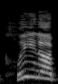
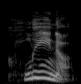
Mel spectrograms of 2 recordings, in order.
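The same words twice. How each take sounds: First: The stress is on the second word. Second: The stress is on the first word. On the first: It is the verb meaning to tidy something. "They're going to stress the second word because it's a verb" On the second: It is the noun meaning the tidying. "It's a noun, so we stress the first word"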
